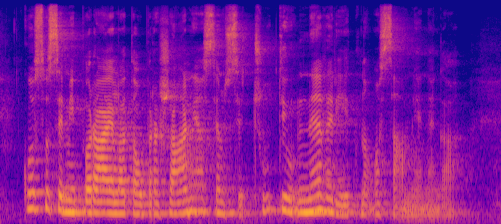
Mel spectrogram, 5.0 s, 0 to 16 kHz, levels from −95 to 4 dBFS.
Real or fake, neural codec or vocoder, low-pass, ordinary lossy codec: fake; vocoder, 44.1 kHz, 128 mel bands every 256 samples, BigVGAN v2; 14.4 kHz; none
